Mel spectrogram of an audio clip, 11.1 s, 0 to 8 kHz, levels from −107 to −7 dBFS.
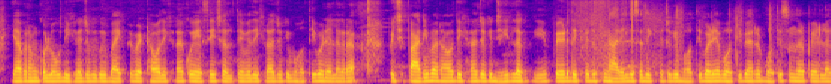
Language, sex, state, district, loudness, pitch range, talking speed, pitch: Hindi, male, Jharkhand, Sahebganj, -20 LUFS, 110-120 Hz, 350 wpm, 115 Hz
